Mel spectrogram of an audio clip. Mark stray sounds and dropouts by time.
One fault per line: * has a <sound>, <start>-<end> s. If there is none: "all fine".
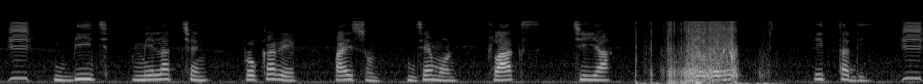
* has a squeak, 6.3-7.9 s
